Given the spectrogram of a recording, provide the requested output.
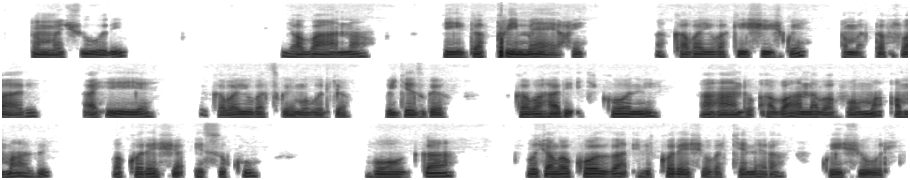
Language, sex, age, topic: Kinyarwanda, male, 36-49, education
